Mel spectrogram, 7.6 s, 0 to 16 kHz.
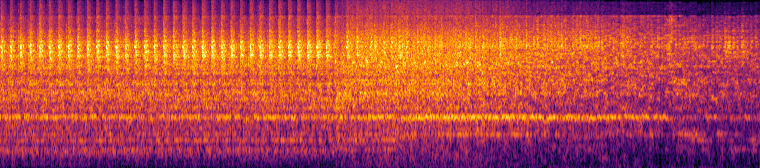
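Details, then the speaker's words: E-Z Go golf cart, believed 1987, 2-cycle engine with starter-generator, not yet warmed up and running a little lean; buzzy note rises and holds under pedal with faint regular patter, then trails off; poor throttle response, owner suspects jetted carburetor needs taking apart. "It is running a little bit lean, or so when I started it, but it hasn't been warmed up yet."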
